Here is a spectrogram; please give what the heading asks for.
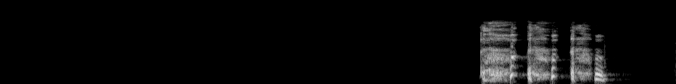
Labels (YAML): expert_labels:
- quality: good
  cough_type: wet
  dyspnea: false
  wheezing: false
  stridor: false
  choking: false
  congestion: false
  nothing: true
  diagnosis: lower respiratory tract infection
  severity: mild
age: 33
gender: female
respiratory_condition: false
fever_muscle_pain: false
status: healthy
